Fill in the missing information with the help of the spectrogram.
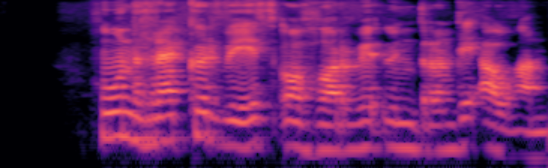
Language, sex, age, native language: Icelandic, male, 40-49, German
